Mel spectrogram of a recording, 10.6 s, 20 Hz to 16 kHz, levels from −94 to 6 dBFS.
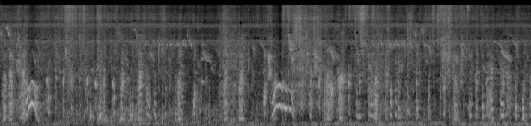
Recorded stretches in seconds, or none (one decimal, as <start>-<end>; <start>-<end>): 0.0-4.7; 5.8-6.5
